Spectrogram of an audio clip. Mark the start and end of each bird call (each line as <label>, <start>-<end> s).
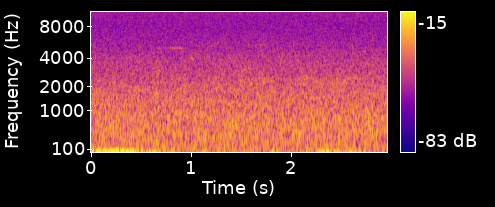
White-crowned Sparrow (Zonotrichia leucophrys), 0.5-2.1 s
Clark's Nutcracker (Nucifraga columbiana), 1.5-2.8 s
